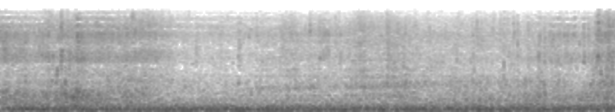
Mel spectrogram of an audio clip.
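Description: Steady low rumble with wind and water noise on board a moving boat crossing a harbour.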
